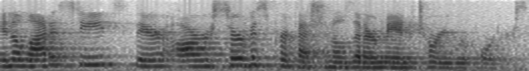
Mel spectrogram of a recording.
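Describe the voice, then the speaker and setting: A loud, very fast, high-pitched woman with a slight Minnesota accent, amid noticeable background noise and audible room echo. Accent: slight Minnesota accent, long O's. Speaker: adult protective services trainer. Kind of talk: conference presentation. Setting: conference room with audience.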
